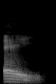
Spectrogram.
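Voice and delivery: "a" gliding from eh to ih; diphthong A. Shown as a demonstration. Teacher showing the diphthong, "a" as in hey. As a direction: say "a" as in mate, two vowels blended. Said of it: "you have the diphthong A".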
